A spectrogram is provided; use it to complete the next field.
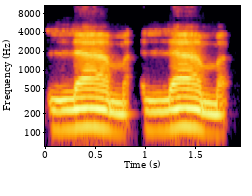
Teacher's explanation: there's a deviation of the air, moving of the air to the sides of the tongue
